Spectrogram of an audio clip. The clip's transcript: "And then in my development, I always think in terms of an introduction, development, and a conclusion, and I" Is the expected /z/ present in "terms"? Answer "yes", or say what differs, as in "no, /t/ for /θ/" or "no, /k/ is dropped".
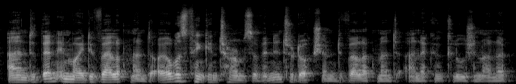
yes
